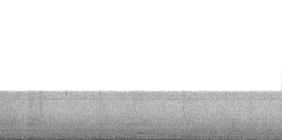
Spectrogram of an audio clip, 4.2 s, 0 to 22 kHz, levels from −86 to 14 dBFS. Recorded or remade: recorded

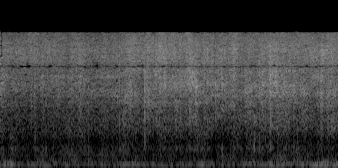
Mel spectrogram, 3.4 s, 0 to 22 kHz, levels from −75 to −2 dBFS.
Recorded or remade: remade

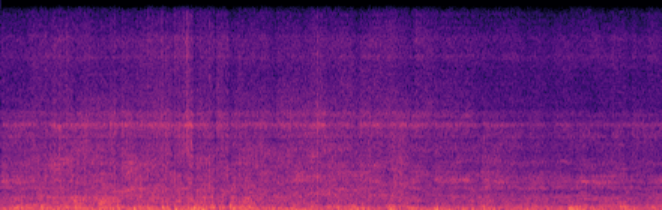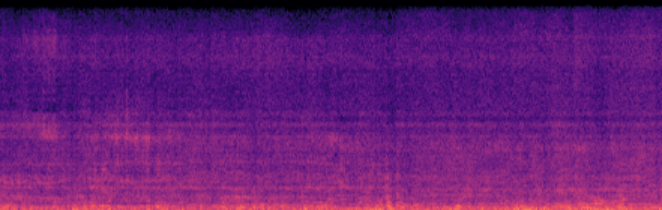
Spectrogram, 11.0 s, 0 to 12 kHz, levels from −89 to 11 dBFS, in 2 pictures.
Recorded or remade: remade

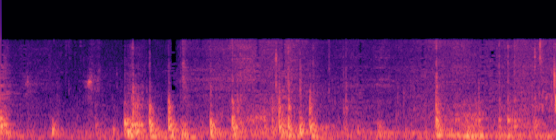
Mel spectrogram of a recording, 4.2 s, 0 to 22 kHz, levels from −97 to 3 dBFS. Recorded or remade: recorded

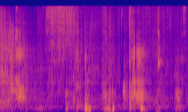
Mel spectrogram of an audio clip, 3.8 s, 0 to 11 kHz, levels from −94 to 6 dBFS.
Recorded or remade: remade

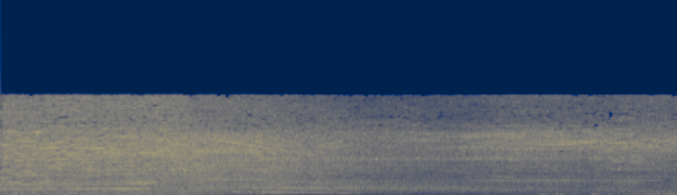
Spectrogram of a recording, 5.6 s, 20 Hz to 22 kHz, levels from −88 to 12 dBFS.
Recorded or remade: recorded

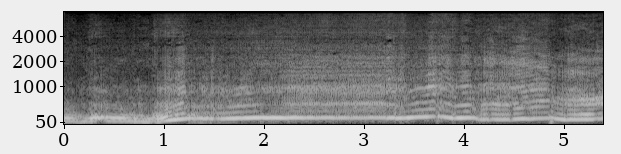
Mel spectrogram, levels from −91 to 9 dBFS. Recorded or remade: remade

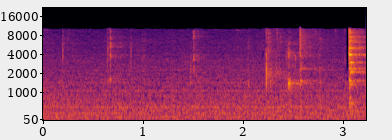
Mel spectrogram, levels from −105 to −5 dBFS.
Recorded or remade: recorded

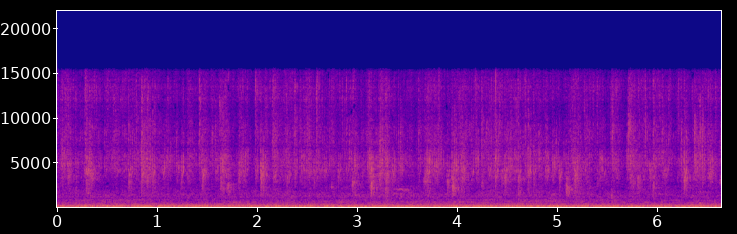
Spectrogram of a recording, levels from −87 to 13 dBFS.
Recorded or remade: recorded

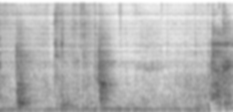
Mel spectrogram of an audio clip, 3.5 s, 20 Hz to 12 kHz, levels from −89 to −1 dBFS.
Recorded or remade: remade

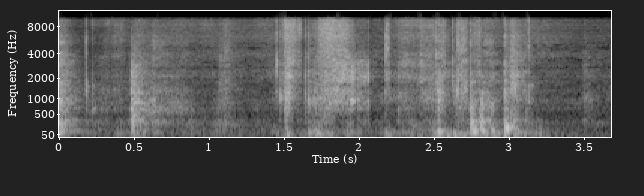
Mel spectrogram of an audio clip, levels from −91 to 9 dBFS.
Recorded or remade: remade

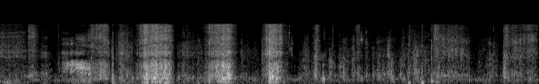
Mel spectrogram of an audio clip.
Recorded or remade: remade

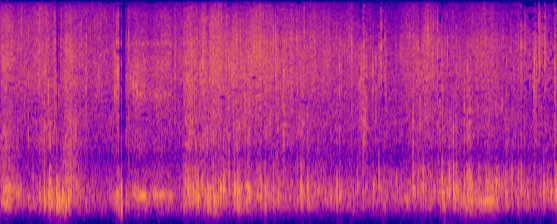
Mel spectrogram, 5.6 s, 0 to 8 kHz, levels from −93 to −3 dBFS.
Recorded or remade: recorded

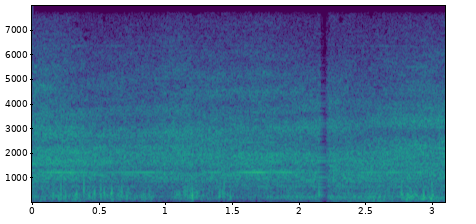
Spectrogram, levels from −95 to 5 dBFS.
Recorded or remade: recorded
